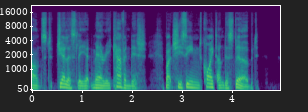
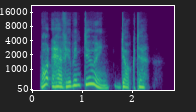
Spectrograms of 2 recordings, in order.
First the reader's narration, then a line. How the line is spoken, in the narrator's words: cried Mrs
